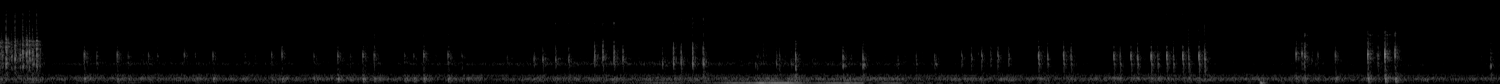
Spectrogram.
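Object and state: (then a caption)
Plastic mechanical keyboard. Long nails tap and press the white and navy plastic keycaps of a lit plastic mechanical keyboard near the spacebar and arrow keys. The result is a quiet, steady run of short, sharp clicks and clacks with brief bright accents, over a faint low hum.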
